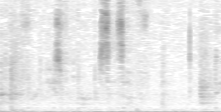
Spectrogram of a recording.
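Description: Faint, indistinct voices in which only soft hissing consonants stand out, over a steady low hum.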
